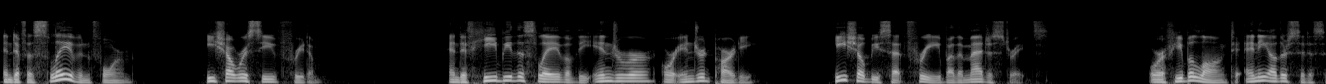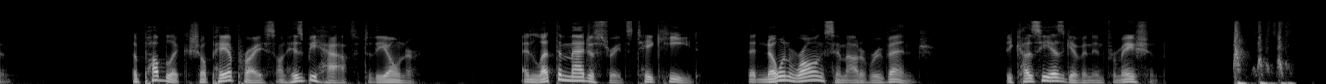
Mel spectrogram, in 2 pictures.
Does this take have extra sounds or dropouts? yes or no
yes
